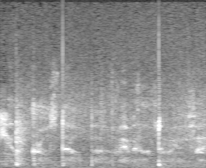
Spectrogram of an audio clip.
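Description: A woman whispering softly close to a man's ear, faint and breathy, over a low steady hum.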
